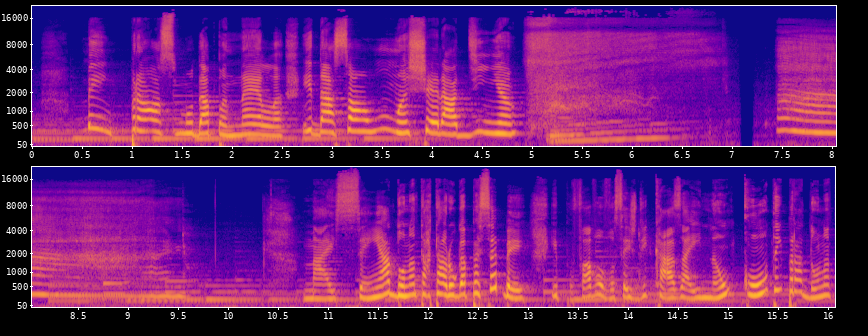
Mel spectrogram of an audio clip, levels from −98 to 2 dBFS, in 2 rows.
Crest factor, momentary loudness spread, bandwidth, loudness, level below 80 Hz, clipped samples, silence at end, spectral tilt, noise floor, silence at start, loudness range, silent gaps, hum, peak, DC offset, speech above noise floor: 20 dB; 18 LU; over 20 kHz; -21 LUFS; -46 dBFS; under 0.1%; 0 s; -4.5 dB/octave; -52 dBFS; 0 s; 10 LU; 7.09-7.20 s; none; -4 dBFS; under 0.1%; 31 dB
